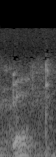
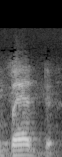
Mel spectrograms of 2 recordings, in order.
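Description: First: The word is said on a strong outbreath. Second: The word is said plainly, without a strong outbreath. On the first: The speaker calls it right. "а bed. На выдохе" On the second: The speaker calls it wrong. "Да не bed"

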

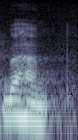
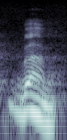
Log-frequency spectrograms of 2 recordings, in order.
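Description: First: The h is followed by an a vowel. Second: The h has no vowel after it. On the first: "وبفتح الباء والهاء" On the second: "بفتح الباء وسكون الهاء"

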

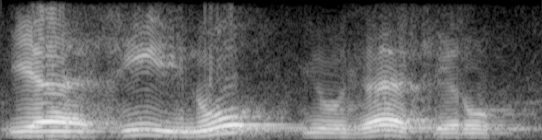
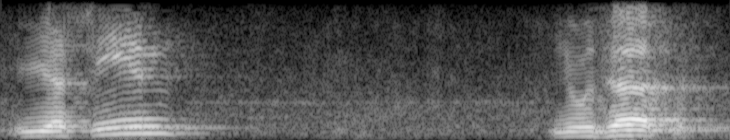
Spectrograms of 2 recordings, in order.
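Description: First: The two words run together without a pause. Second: There is a pause after the first word. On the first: "وصل الكلام ببعضه" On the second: "انا قلت ياسين وقفت عليه وبعدين قلت ايه؟ يذاكر"

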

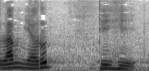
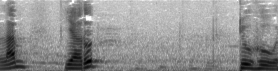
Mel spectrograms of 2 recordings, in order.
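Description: First: The vowel after the doubled d is i. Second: The vowel after the doubled d is u. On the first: This reading is allowed by some scholars. "Boleh enggak dibaca fathah dan kasrah? Boleh menurut pendapat ulama ahli kufa" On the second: The vowel matches the vowel that comes after it. "wajib doma ... mengikuti harokat setelahnya"

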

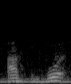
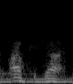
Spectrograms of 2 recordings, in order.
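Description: First: The vowel after the b is u. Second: The vowel after the b is a. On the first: "والضم" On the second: "الفتح"

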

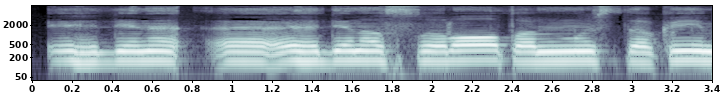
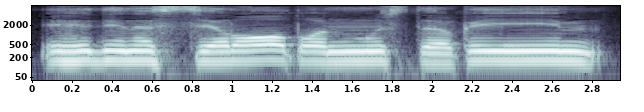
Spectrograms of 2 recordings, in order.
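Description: First: The word begins with an emphatic s sound. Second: The word begins with a plain s sound. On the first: "بدأت بالصاد" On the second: "بالسين"

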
